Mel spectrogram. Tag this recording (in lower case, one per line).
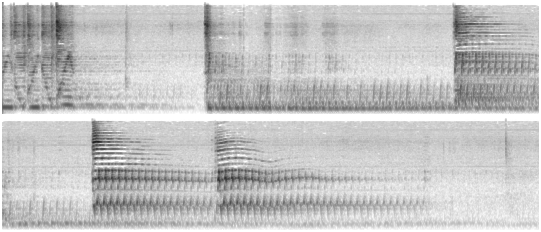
musical instrument
music
guitar
plucked string instrument
effects unit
